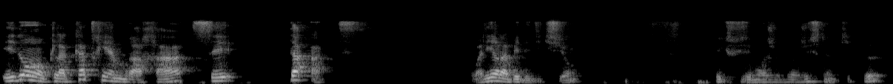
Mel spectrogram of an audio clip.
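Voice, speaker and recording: A man, a rabbi, teaching a prayer text in a slow, deliberate way, reading Hebrew phrases and translating them one by one. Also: mid-range voice, lively intonation, a little mellow.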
